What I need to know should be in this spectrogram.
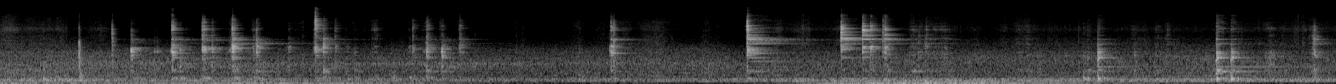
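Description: Metal parts clink and clatter close by.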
